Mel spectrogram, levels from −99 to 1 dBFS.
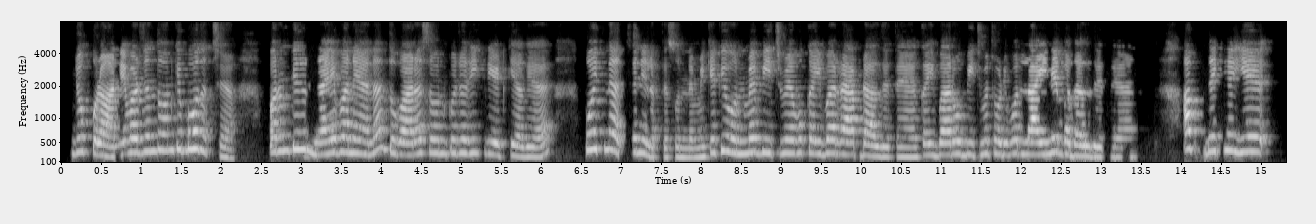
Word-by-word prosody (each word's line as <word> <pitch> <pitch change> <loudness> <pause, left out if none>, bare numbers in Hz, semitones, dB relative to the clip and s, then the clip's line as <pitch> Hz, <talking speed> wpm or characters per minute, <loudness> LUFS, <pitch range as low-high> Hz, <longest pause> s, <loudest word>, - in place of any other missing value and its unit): जो 300 +3 -2
पुराने 230 +2 +3
वर्ज़न 300 +2 +2
तो 340 - 0
उनके 340 +1 -1
बहुत 370 0 +6
अच्छे 210 - -11
हैं, 180 -2 -5 0.4
पर 310 - +1
उनके 335 +2 0
जो - - +2
नए 255 +3 +3
बने 295 -2 +1
हैं 255 -1 0
ना, 355 +8 0
दोबारा 255 -1 +2
से 285 +1 -3
उनको 280 0 -3
जो 280 0 -1
रिक्रिएट 265 -4 -3
किया 220 -3 -2
गया 200 -1 -2
है, - - -6 0.4
वो 350 - +3
इतने 360 -1 0
अच्छे 295 -1 -2
नहीं 280 -3 0
लगते 195 -1 -5
सुनने 190 -1 -5
में 200 +2 -3
क्योंकि 285 +3 -2
उनमें 290 0 +1
बीच 280 -2 -2
में 275 0 0
वो 275 +1 -2
कई 270 -2 -1
बार 275 0 +2
रैप 250 -1 +4
डाल 220 -3 +1
देते 205 0 -4
हैं। 200 0 -3
कई 240 0 -3
बार 245 0 +4
वो 265 - +1
बीच 245 -1 -5
में 265 +1 -4
थोड़ी 255 -2 -1
बहुत 270 +2 -3
लाइनें 255 +3 +5
बदल 220 -4 +2
देते 200 0 -4
हैं। 195 0 -6 0.7
अब 370 0 +2
देखिए, 315 +3 -1
ये 305 -1 0
270 Hz, 215 wpm, -22 LUFS, 230-295 Hz, 0.7 s, बहुत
